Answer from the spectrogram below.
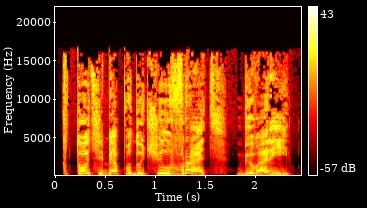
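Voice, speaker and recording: Woman doing a shrill, bullying court assessor. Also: big pitch swings, moderate pace, no room sound, studio quality. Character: stern older female court assessor, bullying. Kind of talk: audiobook reading.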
